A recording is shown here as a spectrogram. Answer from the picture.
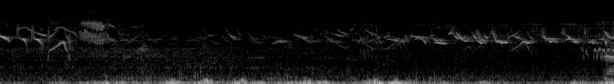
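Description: Caged towa-towa (chestnut-bellied seed finch) singing: a continuous fast run of high chirped and whistled notes that slide up and down.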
